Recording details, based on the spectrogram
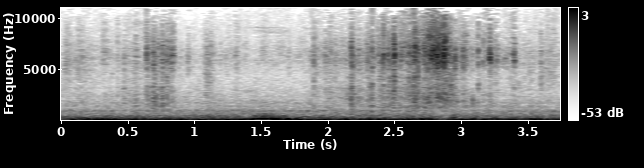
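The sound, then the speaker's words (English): Thin India-paper Bible pages being turned while looking for Isaiah 26:19, a steady papery rustle and soft crinkling that runs the whole time over a low, constant hum, with no one talking. “This Indian paper is hard to turn sometimes.”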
